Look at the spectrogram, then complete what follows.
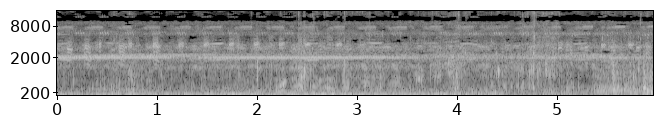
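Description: Frogs croaking in a chorus, with a steady high-pitched insect drone held underneath.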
